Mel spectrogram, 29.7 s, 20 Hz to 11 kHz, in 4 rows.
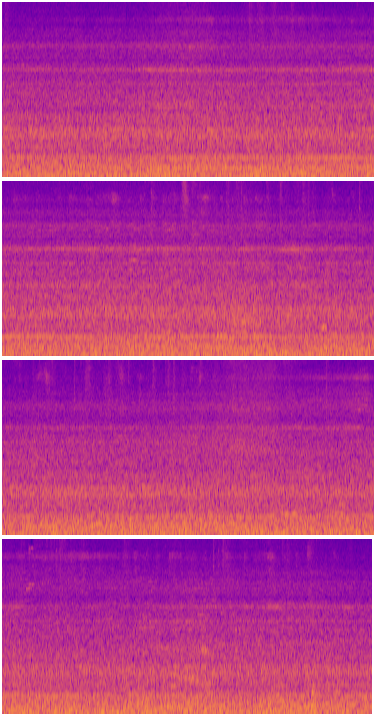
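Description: Interior running sound of a JR East E233 series electric train at speed: steady wheel-on-rail noise with a steady low hum beneath it.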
